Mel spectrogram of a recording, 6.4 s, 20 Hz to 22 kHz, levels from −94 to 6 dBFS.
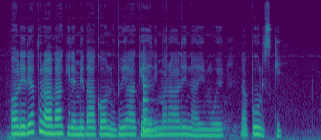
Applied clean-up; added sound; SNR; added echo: none; Bowed string instrument; 2 dB; none.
